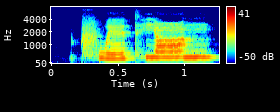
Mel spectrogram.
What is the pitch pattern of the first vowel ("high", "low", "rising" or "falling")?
rising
